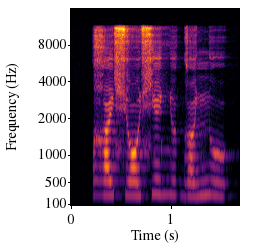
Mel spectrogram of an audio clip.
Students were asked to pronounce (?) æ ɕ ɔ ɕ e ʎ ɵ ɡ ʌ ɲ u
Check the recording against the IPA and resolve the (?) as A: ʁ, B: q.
A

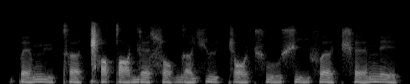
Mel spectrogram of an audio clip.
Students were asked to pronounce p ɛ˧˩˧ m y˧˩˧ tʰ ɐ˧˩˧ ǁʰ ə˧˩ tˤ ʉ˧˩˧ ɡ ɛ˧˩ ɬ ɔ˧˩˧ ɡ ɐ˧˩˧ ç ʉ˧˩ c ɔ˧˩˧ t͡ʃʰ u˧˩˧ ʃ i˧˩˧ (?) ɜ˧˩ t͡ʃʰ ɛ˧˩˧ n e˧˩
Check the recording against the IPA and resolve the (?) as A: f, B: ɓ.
A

